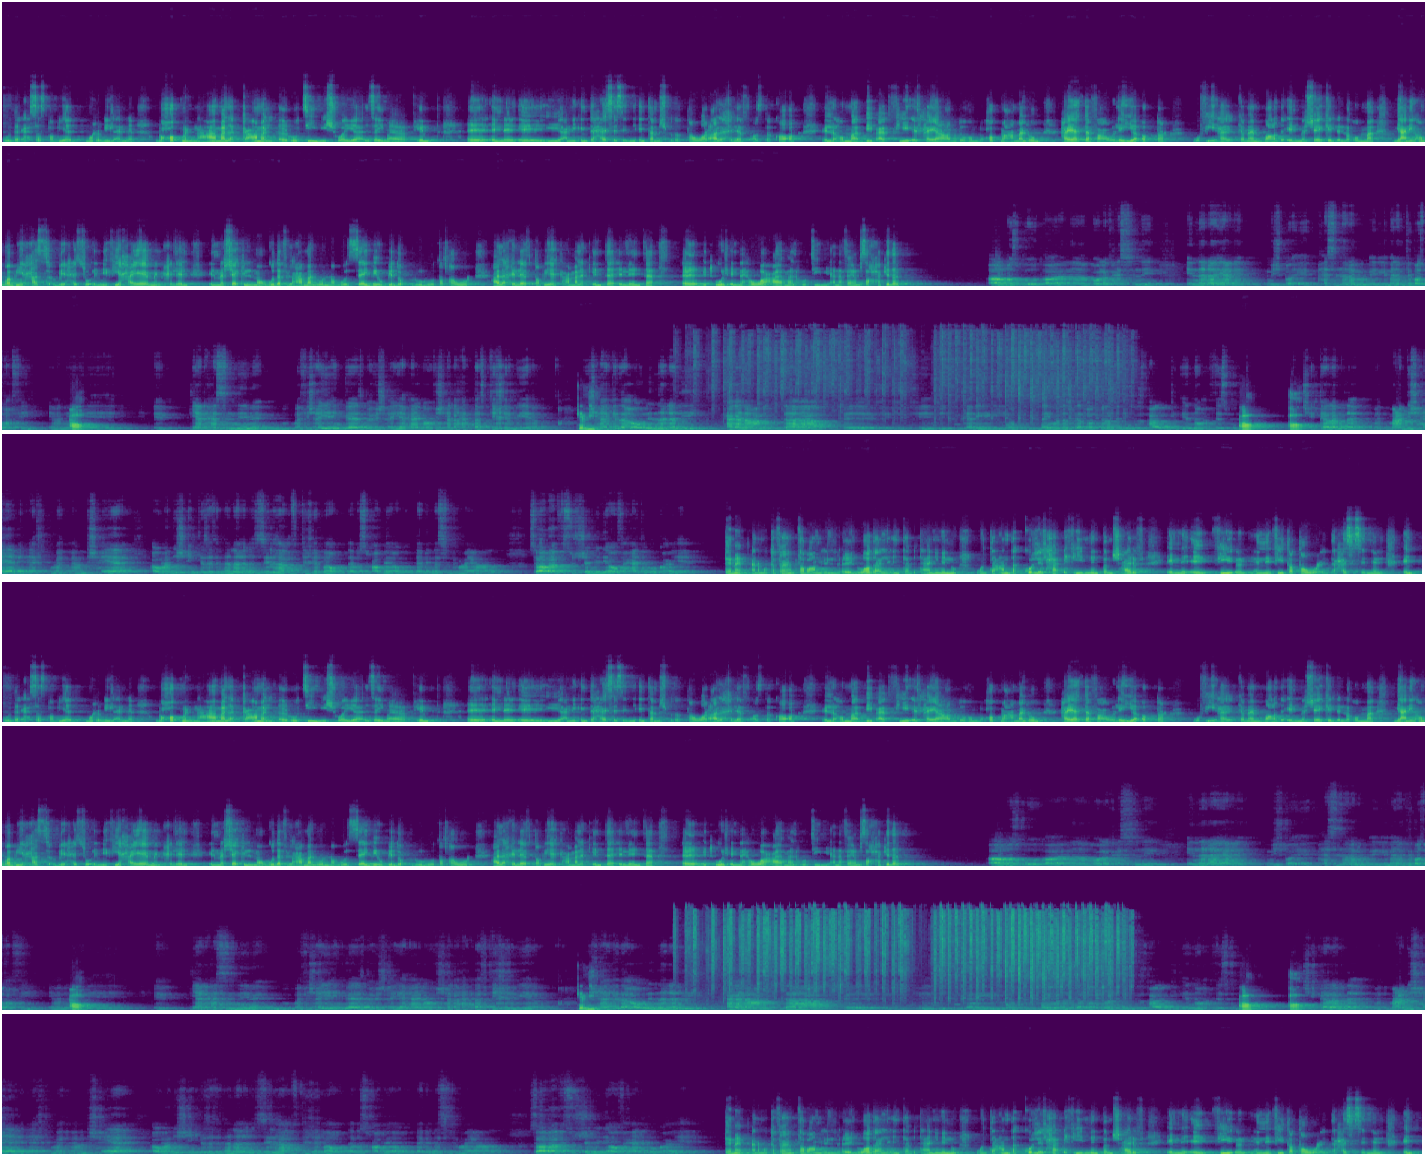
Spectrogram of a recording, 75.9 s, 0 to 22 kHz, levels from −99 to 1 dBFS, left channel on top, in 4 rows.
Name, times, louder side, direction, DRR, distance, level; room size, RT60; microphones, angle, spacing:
voice 1, 0.0-31.0 38.8-39.1 45.6-45.9 54.4-54.7 55.1-55.3 66.6-75.7, left 1 dB, 15° left, 10 dB, 0.8 m, -30 dB
voice 2, 32.1-34.3 34.8-35.5 35.8-39.4 40.0-40.2 40.4-45.1 45.7-47.2 47.5-54.4 55.5-58.6 58.9-63.6 64.0-66.1, left 2 dB, 50° left, 2 dB, 6.3 m, -41 dB
sound 1, 46.9-53.0, right 15 dB, 80° right, 0.8 m, -42 dB
24.0 x 14.0 x 8.3 m, 1.1 s
head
